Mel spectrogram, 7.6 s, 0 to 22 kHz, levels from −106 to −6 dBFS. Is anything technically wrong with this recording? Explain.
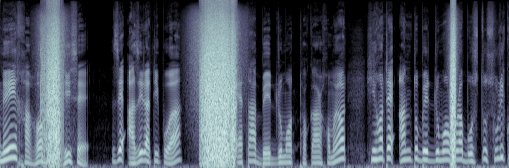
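Yes. Wireless microphone noise hits break through the speech at 0.45 to 1.12 s, 2.72 to 3.80 s and 6.66 to 6.92 s. As the FM radio signal fades from reflections cancelling, receiver noise swells into a hissy swish. Each burst appears as broadband vertical smearing on a spectrogram and a fuzzy thickening of the waveform.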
